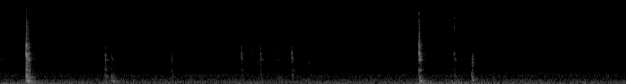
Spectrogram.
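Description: Faint small clicks and ticks as a desktop CPU is lowered and seated into an open LGA motherboard socket by hand. There is a click just after the start, another about a second in and a louder one around four seconds in, with a few fainter ticks between.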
